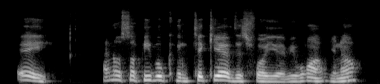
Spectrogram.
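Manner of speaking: put-on Italian accent in English. Streamers agree to read a line aloud, taking a crack at an italian voice. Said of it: "an Italian voice".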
